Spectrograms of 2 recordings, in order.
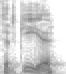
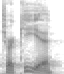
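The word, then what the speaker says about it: Türkiye: were from Turkey uh Tura is how they would actually pronounce their home country so now all turkey is doing in their new Rebrand where they're asking to be called Tura in like an American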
